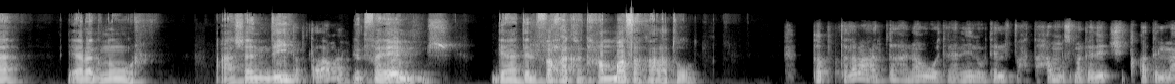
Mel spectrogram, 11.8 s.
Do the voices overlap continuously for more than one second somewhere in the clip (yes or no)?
no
